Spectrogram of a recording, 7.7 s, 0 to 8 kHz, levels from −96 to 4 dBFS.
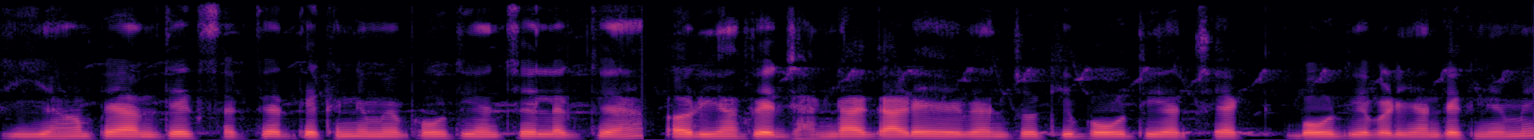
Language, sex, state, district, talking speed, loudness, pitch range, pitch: Hindi, male, Bihar, Gopalganj, 240 wpm, -36 LUFS, 115-120 Hz, 120 Hz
